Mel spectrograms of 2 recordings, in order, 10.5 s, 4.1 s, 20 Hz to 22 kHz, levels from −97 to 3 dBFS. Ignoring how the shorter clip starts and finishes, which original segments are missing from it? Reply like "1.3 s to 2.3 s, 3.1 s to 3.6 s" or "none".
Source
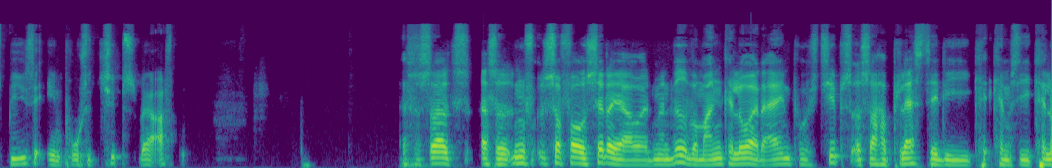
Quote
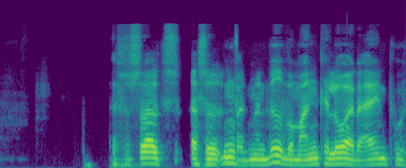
3.2 s to 3.9 s, 5.3 s to 6.4 s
